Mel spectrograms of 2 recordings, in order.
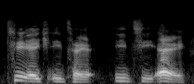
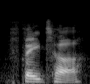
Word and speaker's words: theta: It is pronounced, it's spelled t h e ta, but it is pronounced theta.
